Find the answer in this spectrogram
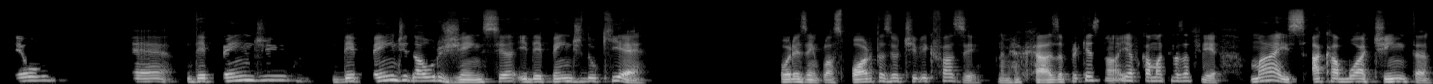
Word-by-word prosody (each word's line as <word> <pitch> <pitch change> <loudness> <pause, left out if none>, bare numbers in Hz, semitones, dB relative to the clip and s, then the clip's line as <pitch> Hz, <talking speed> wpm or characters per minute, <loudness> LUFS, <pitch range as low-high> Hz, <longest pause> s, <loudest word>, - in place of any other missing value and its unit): Eu 180 +3 0 0.8
eh, 140 -2 -1
depende 180 +8 0 0.4
depende 155 - +1
da 165 -3 +1
urgência 120 - 0
e 125 - 0
depende 130 +1 0
do 145 0 -1
que 155 +5 0
é. 90 +1 +2 1.3
Por 115 +1 +4
exemplo, 110 -4 +1
as 100 - -3
portas 130 +5 +2
eu 150 - 0
tive 145 0 -4
que - - -12
fazer 100 - -4
na 95 - -7
minha 100 +4 -5
casa 105 +1 +3
porque 145 +9 -3
senão 185 +1 -3
ia 175 - +2
ficar 170 -1 -1
uma 160 0 +1
casa 160 +1 -3
feia. 100 -3 -2 0.3
Mas 135 -6 +2
acabou 135 0 +3
a 135 - +4
tinta 125 -6 0
140 Hz, 140 wpm, -24 LUFS, 115-165 Hz, 1.3 s, Por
